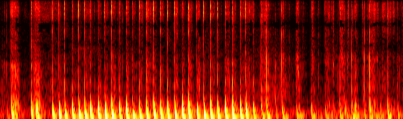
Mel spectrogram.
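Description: Fingernails tap and scratch fast on the smooth leatherette front panel of a hollow faux leather handbag with a stitched cross and a "Sweet Girl" print. A quick, slightly uneven run of about twenty dull, low, thumping taps gives way to softer, scattered scratching and light taps.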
